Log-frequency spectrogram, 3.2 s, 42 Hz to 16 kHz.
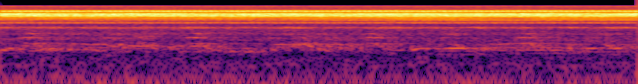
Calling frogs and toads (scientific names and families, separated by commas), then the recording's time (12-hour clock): Physalaemus cuvieri (Leptodactylidae)
7:45pm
